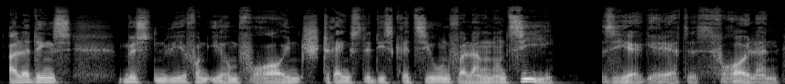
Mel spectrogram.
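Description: A cold, commanding gentleman from an old storybook, formal and measured in every word, as a male reader plays him. The voice sits extremely low and husky, with an unhurried pace. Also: dry recording, clean studio sound, heavily acted. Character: cold, commanding middle-aged male agent of a rich employer.

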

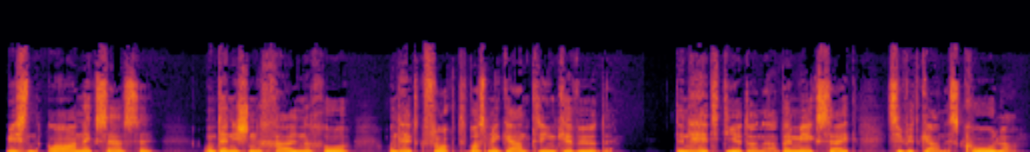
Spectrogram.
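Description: A man's voice: medium pitch, brisk, no room sound. Swiss man, playful storyteller, comic story reading, dry close sound. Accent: Swiss German.

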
